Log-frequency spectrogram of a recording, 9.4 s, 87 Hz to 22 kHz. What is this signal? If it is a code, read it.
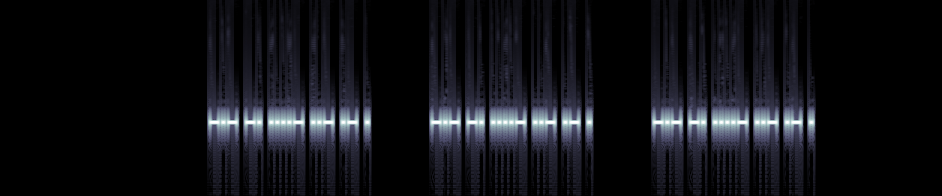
Morse code, heard as a keyed tone, about 40 wpm, 700 Hz. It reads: KN4UAE KN4UAE KN4UAE
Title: USA Call Signs - 6 Characters - Repeated 3x - 40wpm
